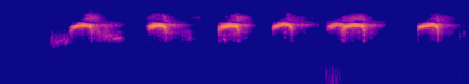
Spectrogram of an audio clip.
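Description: Steere's Liocichla giving six short, harsh, slightly buzzy high notes in quick succession, about two each second, with no other sounds.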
